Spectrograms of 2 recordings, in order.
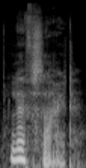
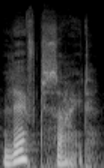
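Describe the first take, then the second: First: LEFT SIDE as "lef side"; dropped T. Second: LEFT SIDE with the t of LEFT released; full final T. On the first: Teacher showing connected pronunciation, dropped T. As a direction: push "lef" straight into "side". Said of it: "omitting T or T completely". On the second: Teacher showing separate words, full final T. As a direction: say "left" fully, then "side". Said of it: "pronounced as". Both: Shown as a demonstration.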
